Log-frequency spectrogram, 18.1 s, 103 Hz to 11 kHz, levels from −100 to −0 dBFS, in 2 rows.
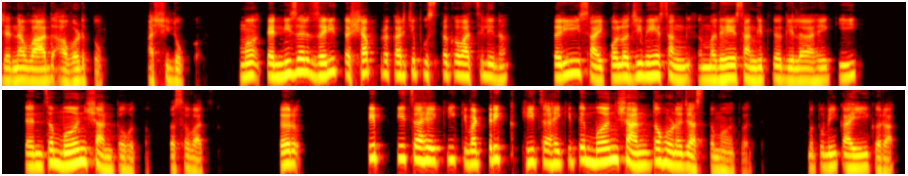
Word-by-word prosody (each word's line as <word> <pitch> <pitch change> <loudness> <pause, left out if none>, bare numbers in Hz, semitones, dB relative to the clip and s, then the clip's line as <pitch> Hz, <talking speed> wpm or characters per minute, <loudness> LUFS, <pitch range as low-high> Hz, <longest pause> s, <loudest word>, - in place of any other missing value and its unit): ज्यांना 140 0 -1
वाद 135 +1 +3
आवडतो 130 -3 -5 0.4
अशी - - -5
लोकं. - - -11 0.4
मग 185 +1 +2
त्यांनी 180 +2 +4
जर 230 +1 +4
जरी 185 +6 +5
तशा 200 +3 +4
प्रकारची 205 -2 -3
पुस्तकं 190 0 -4
वाचली 180 0 0
ना 150 -1 -8 0.5
तरी 190 +5 +2
सायकॉलॉजीने 175 +1 0
सांग 175 -5 -2
मध्ये 150 +2 +1
सांगितलं 150 -1 -3
गेलं 140 -1 -2
आहे, 140 +1 -2
की 165 +5 -6 0.7
त्यांचं 160 +4 -1
मन 180 +5 +5
शांत 135 -8 -2
होतं 125 -3 -10 0.2
तसं - - -8
वाचून. - - -8 0.7
तर 185 +2 +5 0.7
टिप 255 0 +5
हीच 250 0 +2
आहे 225 -1 +7
की 225 +2 -7
किंवा 190 -1 +4
ट्रिक 225 +5 +3
हीच 205 +1 -2
आहे, 185 -1 +1
की 200 +4 -13
ते 230 - +2
मन 210 +1 +5
शांत 170 -6 +4
होणं 185 -5 +1
जास्त 150 -6 -2
महत्वाचं 120 -4 -11
आहे. - - -54 0.5
मग 145 - -11
तुम्ही 155 +1 -3
काहीही 145 0 0
करा. 130 -5 -6
175 Hz, 165 wpm, -24 LUFS, 145-200 Hz, 0.7 s, आहे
